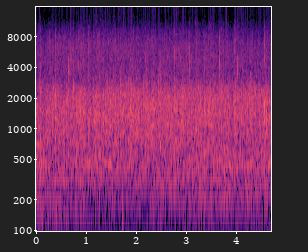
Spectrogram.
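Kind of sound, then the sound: crowd, audience applauding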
